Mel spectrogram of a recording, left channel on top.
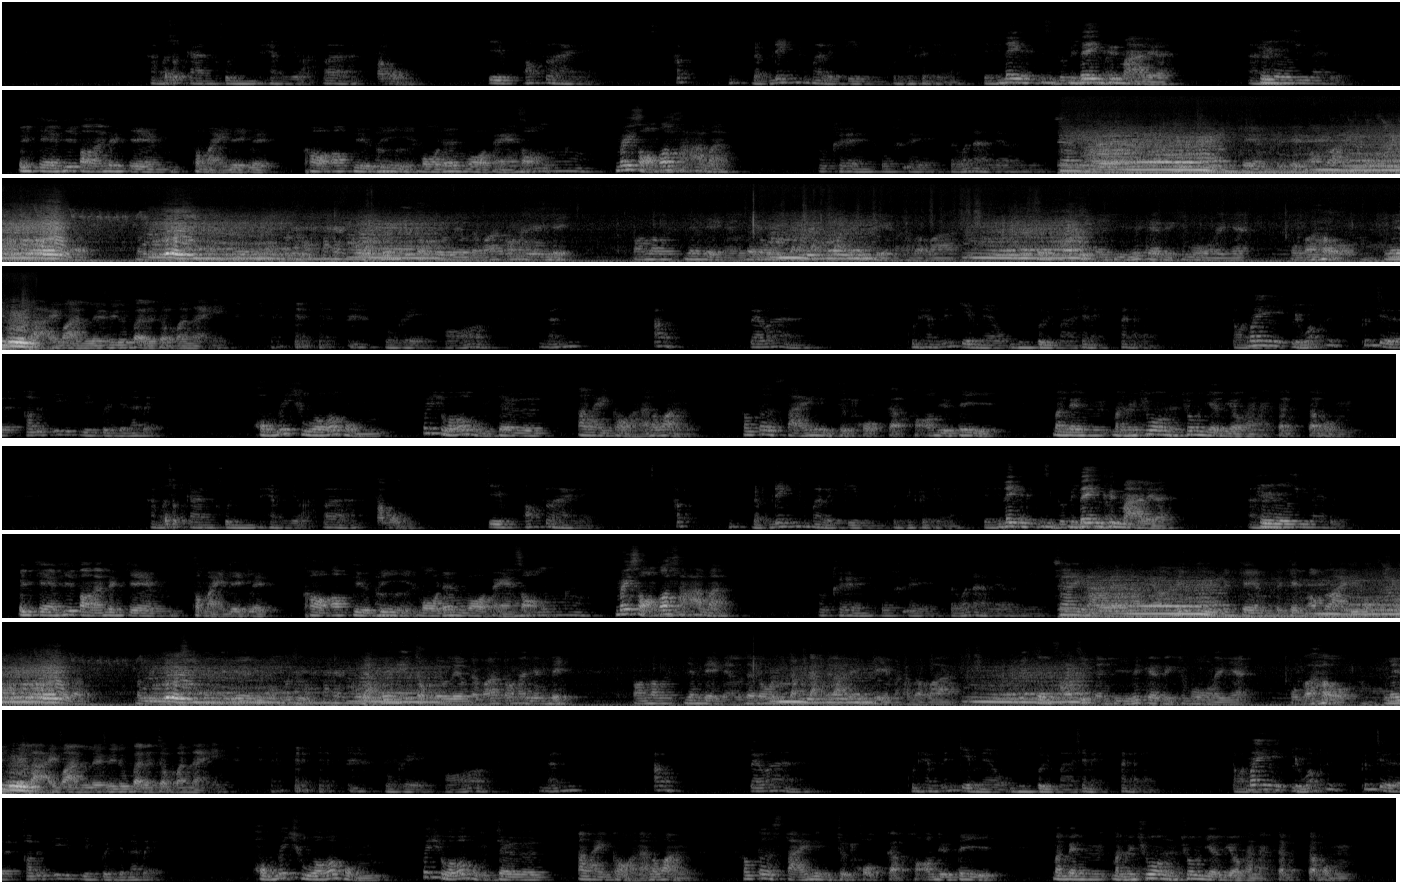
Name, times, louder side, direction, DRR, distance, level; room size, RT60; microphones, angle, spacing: voice 1, 1.4-3.7 4.8-5.9 6.7-6.8 7.2-11.6 12.5-13.4 17.7-18.2 19.1-19.9 20.6-21.3 22.1-24.4 35.4-36.0 41.5-43.1 44.2-47.7 48.5-48.7 49.4-50.1 51.0-53.5 54.2-57.5 67.1-67.8, equal, 20° right, 0 dB, 3.5 m, -46 dB
voice 2, 3.7-4.1 10.0-11.6 12.5-13.0 14.1-16.6 17.0-19.4 20.1-21.2 23.0-23.1 24.5-28.8 29.3-31.1 31.5-33.6 34.3-37.5 38.1-40.4 40.8-41.5 41.8-44.1 45.5-45.6 54.3-54.8 58.4-59.7 60.1-61.3 61.7-62.8 63.3-65.8 66.4-69.4, right 1 dB, 65° right, -3 dB, 4.9 m, -37 dB
sound 1, 24.5-42.3, left 2 dB, 30° left, 0.8 m, -31 dB
13.5 x 12.5 x 3.7 m, 0.35 s
head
